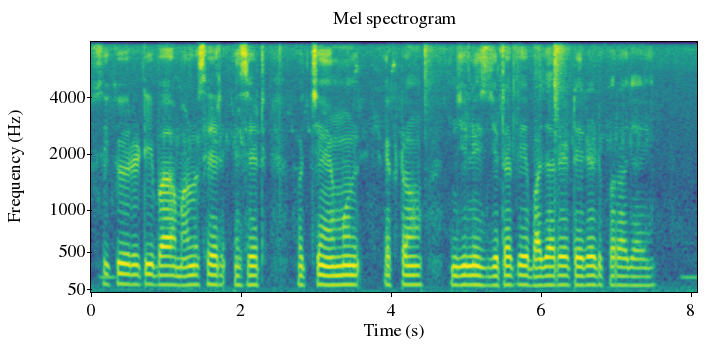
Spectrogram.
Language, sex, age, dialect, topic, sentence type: Bengali, male, 41-45, Jharkhandi, banking, statement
